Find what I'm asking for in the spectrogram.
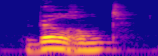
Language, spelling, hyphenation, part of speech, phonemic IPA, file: Dutch, bulhond, bul‧hond, noun, /ˈbʏl.ɦɔnt/, Nl-bulhond.ogg
- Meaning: bulldog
